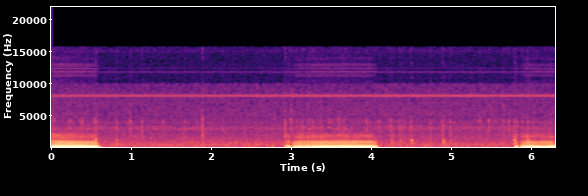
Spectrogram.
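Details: Three buzzy, rattling snores, about 20 a minute with quiet pauses, from a sleeping overweight cat; ordinary snoring.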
